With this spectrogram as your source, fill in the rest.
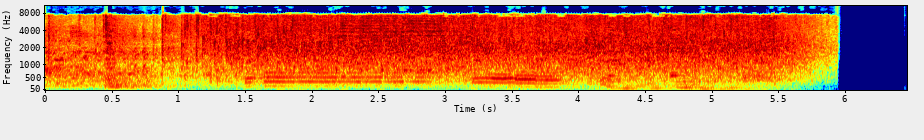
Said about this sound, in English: they kind of go into the big round of applause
